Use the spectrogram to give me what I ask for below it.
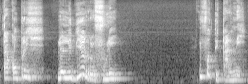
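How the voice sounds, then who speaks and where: A woman's voice: medium pitch, expressive, slow pace, dark tone. A woman with an Ivorian French accent giving a confrontational rant to camera. She repeats her lines for emphasis and throws insults. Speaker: online commentator. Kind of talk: angry direct-to-camera rant. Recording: echoey room.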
